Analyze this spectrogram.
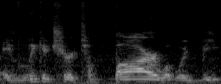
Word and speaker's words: ligature: said that word, and I thought he just mispronounced the word literature. And so I went through like 5th grade calling it a literature. It's a ligature, which is actually a really cool French name.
